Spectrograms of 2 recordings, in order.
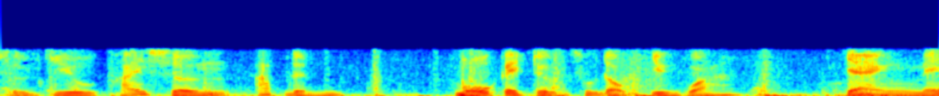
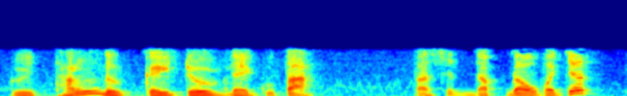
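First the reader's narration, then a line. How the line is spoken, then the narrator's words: Angry. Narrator (Vietnamese): Phàn Nhất Ông tức giận nói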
